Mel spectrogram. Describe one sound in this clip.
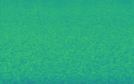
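Water ripples gently around a swimming animal.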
